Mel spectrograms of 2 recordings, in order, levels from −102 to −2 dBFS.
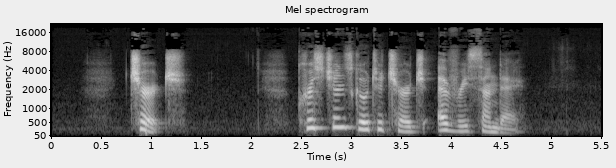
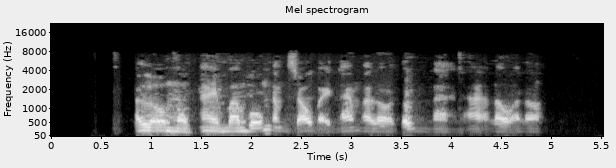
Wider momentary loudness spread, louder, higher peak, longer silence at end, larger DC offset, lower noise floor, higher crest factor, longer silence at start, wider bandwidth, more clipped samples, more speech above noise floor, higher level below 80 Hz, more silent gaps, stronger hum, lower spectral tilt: about the same, 11 LU vs 12 LU; second, -21 LUFS vs -17 LUFS; about the same, -2 dBFS vs -2 dBFS; first, 0.8 s vs 0.65 s; neither; second, -68 dBFS vs -86 dBFS; first, 24 dB vs 16 dB; about the same, 0.8 s vs 0.85 s; first, 19 kHz vs 7.8 kHz; neither; second, 46 dB vs 69 dB; second, -76 dBFS vs -62 dBFS; neither; neither; second, -1 dB/octave vs -6 dB/octave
